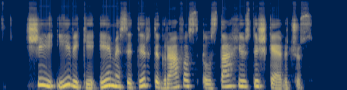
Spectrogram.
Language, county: Lithuanian, Panevėžys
